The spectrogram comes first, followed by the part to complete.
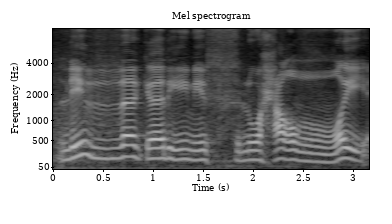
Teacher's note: harus tebal dia posisinya dha karena idbaq meskipun berharakat kasroh tapi tebalnya tidak boleh dikurangi sebagaimana berkurangnya huruf-huruf isti'la biasa ya. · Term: huruf dha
